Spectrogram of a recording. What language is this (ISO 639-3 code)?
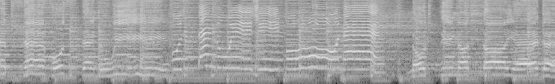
ara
